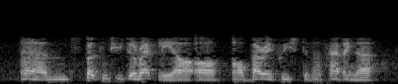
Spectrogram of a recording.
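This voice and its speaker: Over noticeable background noise, a man with an American accent talks at a fairly quick pace. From UK. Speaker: software architect. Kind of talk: technical webcast presentation. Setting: conference call webcast.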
